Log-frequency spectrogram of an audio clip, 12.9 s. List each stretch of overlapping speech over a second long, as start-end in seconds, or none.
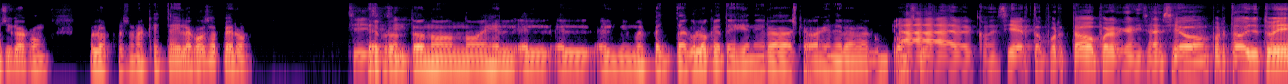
none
